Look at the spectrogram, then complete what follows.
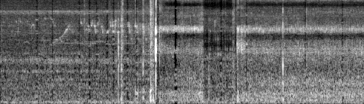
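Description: Quiet outdoor field ambience with a faint steady high hiss, broken by a few sharp clicks or taps, the loudest about two and a half seconds in.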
